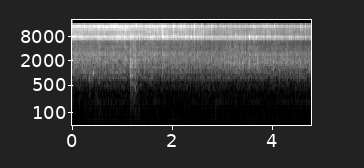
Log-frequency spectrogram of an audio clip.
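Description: Chopped okra frying uncovered in a kadhai on medium flame, with freshly added chopped tomatoes: a steady sizzle, with one short knock about a second in.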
